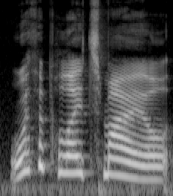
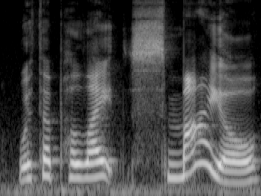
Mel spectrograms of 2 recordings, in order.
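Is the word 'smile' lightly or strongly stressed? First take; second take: lightly; strongly. First: The word smile is said without extra stress. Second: The word smile is hit with extra stress.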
